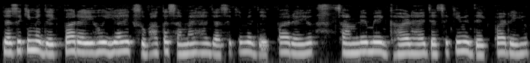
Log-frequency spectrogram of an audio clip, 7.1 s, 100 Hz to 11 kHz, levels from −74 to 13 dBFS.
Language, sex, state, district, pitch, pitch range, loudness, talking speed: Hindi, female, Bihar, Katihar, 225 Hz, 210-235 Hz, -13 LUFS, 265 wpm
